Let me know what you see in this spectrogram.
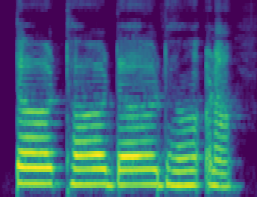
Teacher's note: अगर हम ट बोल रहे तो हमारी जीभ मुड़ रही है थोड़ी सी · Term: मूर्धन्य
